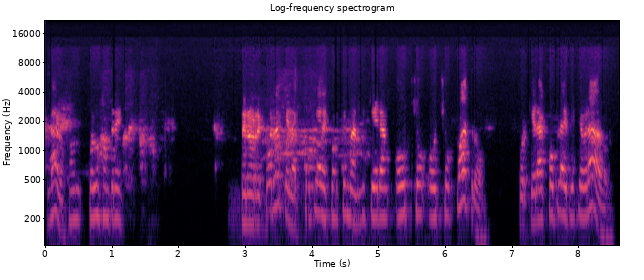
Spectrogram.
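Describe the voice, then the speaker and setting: A man's voice: high-pitched, normal speed, noisy background. A male literature teacher, lecturing an online class, questioning students and repeating key points. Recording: tinny phone-like audio line.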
